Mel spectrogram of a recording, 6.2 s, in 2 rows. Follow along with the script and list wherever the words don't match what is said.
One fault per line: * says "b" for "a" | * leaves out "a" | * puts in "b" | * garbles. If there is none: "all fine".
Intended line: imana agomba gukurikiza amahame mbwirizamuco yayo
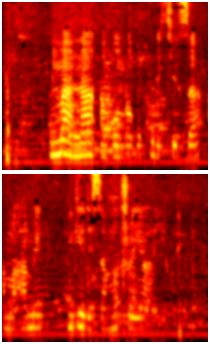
all fine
